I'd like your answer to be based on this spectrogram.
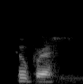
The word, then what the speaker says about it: Kupris: Okay, so G-A-B-R-E-I-L-A-L, or how do you spell it? – No, G-A-B-R-I-E-L. – I-E-L. And last name, is it Krups? – Kupris. – Kupris. I'm just blowing it today, huh?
